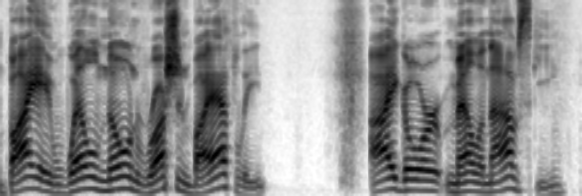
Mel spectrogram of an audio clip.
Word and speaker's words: Igor: Igor.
